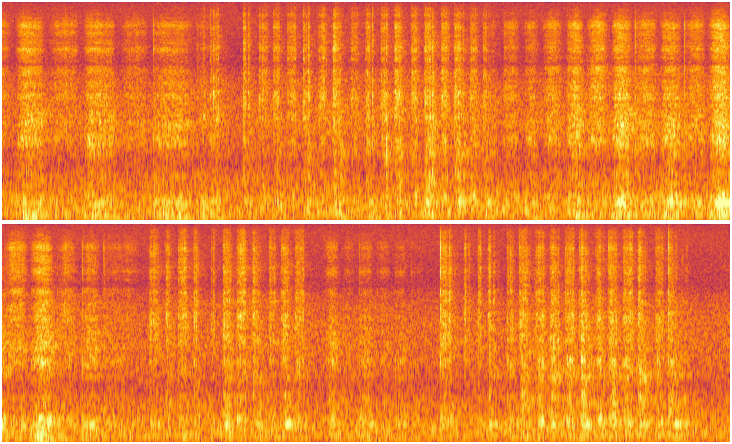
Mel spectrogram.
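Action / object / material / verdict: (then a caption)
scrape / pencil graphite on white drawing paper / paper / none. A pencil is rubbed back and forth across a flat sheet of white drawing paper, shading in a rectangle. The result is a steady, dry scratching rasp with a bright, hissy texture and quick repeated strokes.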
